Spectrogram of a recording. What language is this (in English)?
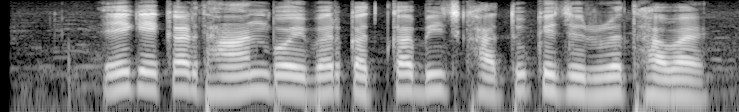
Chhattisgarhi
